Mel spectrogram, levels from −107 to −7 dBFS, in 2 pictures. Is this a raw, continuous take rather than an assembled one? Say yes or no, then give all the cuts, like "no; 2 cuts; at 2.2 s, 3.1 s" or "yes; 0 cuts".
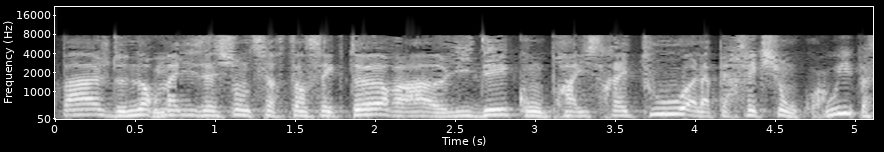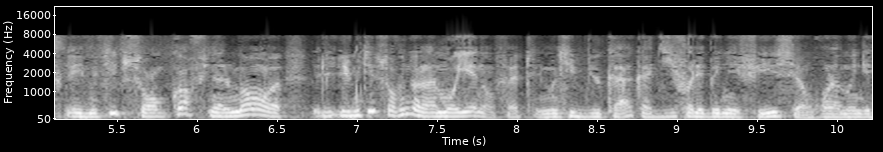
yes; 0 cuts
